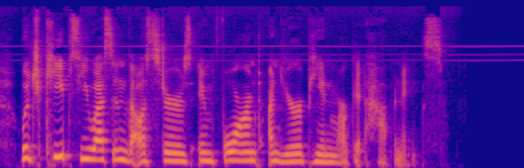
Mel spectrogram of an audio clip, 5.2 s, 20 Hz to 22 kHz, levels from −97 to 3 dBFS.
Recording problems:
high-pitched whine; faint; throughout; 7 kHz, 30 dB below the speech

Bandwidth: 18.5 kHz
